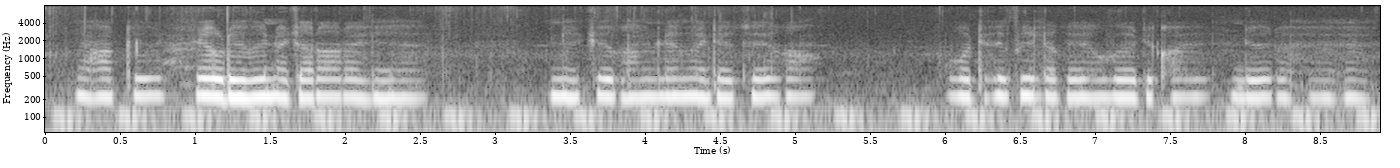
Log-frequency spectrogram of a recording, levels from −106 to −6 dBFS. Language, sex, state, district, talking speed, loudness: Hindi, female, Rajasthan, Jaipur, 135 wpm, -17 LUFS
